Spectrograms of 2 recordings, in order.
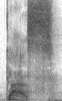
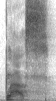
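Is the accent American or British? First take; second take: American; American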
